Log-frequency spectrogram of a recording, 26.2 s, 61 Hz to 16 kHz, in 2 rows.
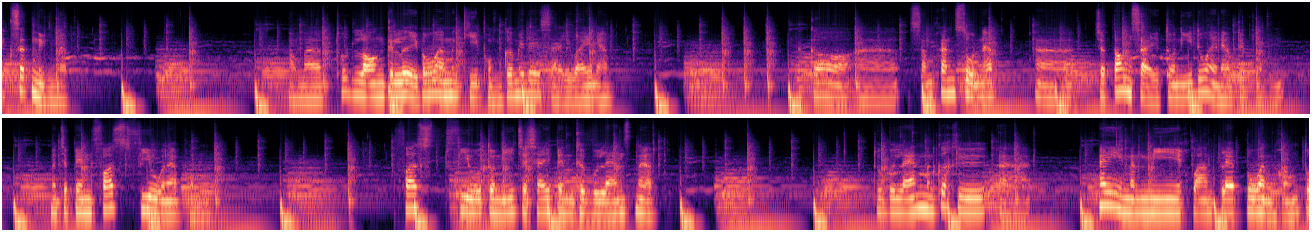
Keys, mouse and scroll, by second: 0.5 KP_1, 0.6 KP_Enter, 1.8-2.5 shift+middle drag, 2.7-3.0 middle drag, 3.1 `, 4.7 middle drag, 5.6 `, 6.3-6.6 shift+middle drag, 6.7 middle click, 7.1 a, 7.6-7.9 shift+middle drag, 8.1 click, 10.0 click, 10.7-11.1 middle drag, 11.2 shift+a, 12.0 `, 12.5 shift+a, 18.7 click, 21.5 g, 22.0-22.4 drag, 22.5 `, 23.3 g, 23.9 click, 24.3 `, 24.9-25.3 shift+drag, 25.3 middle click, 25.5 g.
